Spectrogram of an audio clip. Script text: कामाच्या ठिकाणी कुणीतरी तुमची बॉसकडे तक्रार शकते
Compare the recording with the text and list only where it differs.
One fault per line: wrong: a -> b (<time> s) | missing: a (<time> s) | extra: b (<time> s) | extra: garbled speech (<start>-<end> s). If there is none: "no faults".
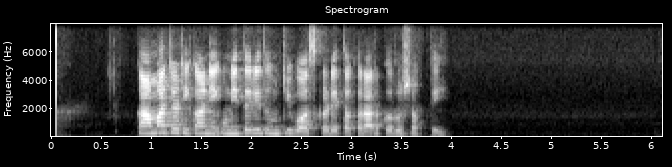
extra: करू (3.3 s)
